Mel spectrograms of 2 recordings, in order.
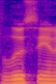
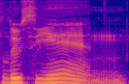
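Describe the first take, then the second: First: The name ends with a short, plain N. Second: The name ends with a drawn-out N.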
